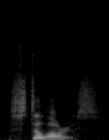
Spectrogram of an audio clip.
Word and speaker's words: Stellaris: can't pronounce it properly stellaris there we go all right i said that earlier no no you forget one of these you forget anywhere you just kind of forget the l's are in the middle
